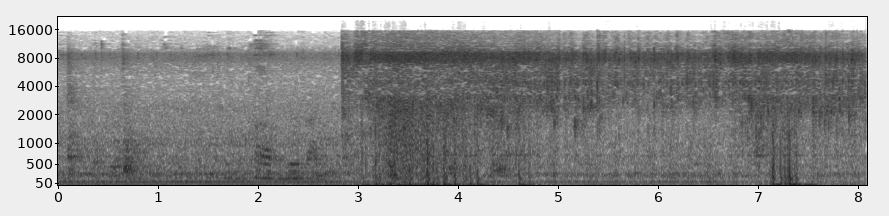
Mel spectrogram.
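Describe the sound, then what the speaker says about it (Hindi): Oil poured into a hot wok to fry eggs sets off a sudden loud hiss and sizzle that holds steady after a quieter stretch, with a voice over it at first. "अब इसमें तेल डाल रहे हैं अंडा को फ्राई करने के लिए।"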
